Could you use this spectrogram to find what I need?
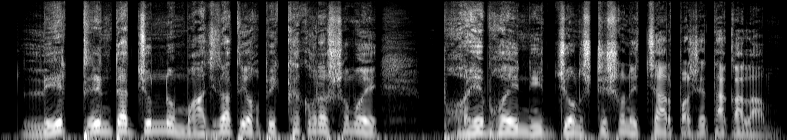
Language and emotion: Bengali, fearful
